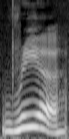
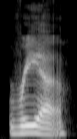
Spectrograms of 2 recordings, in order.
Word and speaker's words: Rhea: is it e oh Ria I would pronounce that as Ria r right oh like diarrhea like diarrhea yeah so she's she's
